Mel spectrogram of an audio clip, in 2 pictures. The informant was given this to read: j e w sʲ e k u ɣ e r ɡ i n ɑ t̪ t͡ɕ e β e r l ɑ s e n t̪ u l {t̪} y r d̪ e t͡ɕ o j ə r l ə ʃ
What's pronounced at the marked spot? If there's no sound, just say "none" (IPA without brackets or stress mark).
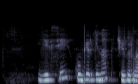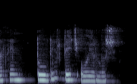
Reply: d̪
